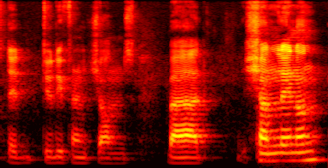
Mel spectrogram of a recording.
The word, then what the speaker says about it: Sean: I'm not sure how to pronounce the two different Johns, but Sean Lennon, I think it's Sean. It's Sean instead of Jhon.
